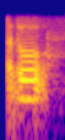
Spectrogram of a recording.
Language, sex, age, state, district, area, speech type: Manipuri, female, 18-30, Manipur, Senapati, rural, conversation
